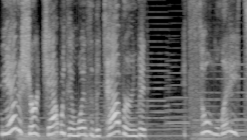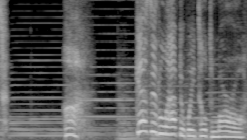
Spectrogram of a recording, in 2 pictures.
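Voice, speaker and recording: Tiny, very high-pitched childlike fairy. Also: female voice, expressive, a little slow, pauses often, pushed and bright, faint music behind, exaggerated voice. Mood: eager, wistful. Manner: refers to herself in third person, emphatic. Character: small childlike floating fairy companion, chirpy and earnest. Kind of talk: video game voice acting.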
